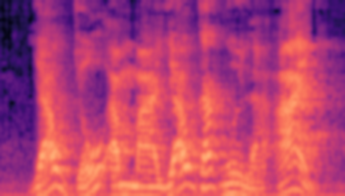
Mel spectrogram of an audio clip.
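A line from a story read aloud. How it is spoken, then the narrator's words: Loud shout. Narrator (Vietnamese): Chàng hét lớn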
